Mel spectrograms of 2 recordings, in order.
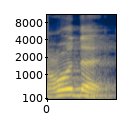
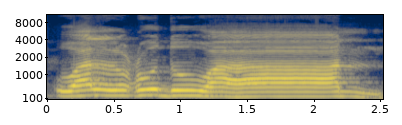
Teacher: আইনকে দালের সাথে লাগিয়ে ধাক্কা দেব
